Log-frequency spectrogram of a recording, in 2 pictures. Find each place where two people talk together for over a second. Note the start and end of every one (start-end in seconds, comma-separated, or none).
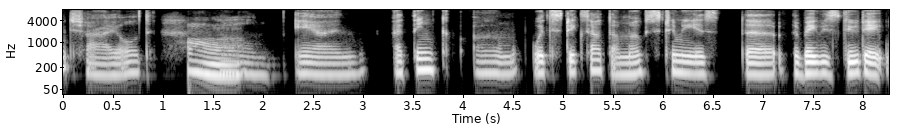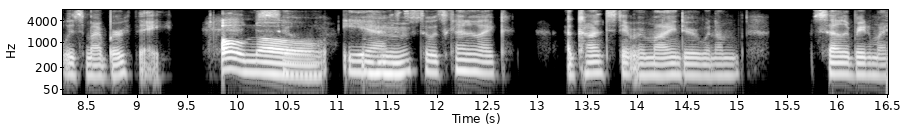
10.2-11.8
